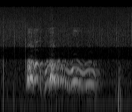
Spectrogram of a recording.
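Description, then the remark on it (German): A person imitates a dog with a single drawn-out, wavering howl lasting about a second and a half, fairly loud, with no other talking around it. “Mach mal einen Hund.”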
